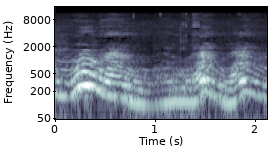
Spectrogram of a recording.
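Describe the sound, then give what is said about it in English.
A Great Dane lets out a few deep, drawn-out barks over a low, steady growl, loud, with a brief pause before two more woofing barks. “My dog, my Great Dane, just heard me say so.”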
